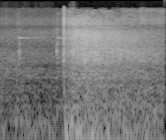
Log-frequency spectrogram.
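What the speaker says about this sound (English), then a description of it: "Right as she was almost struck by lightning" A lightning strike in the colony sim game Rimworld lands as a sudden low thunderous boom rising out of steady background noise and rumbling on for nearly a second.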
